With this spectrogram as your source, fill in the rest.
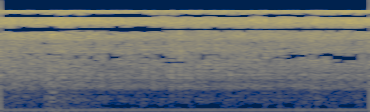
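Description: Chickpeas sizzle steadily in very hot oil for a chana stir fry, giving a continuous close crackling hiss with no pauses and no voices.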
